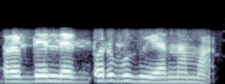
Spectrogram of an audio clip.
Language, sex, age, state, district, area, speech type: Bodo, female, 45-60, Assam, Udalguri, rural, conversation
